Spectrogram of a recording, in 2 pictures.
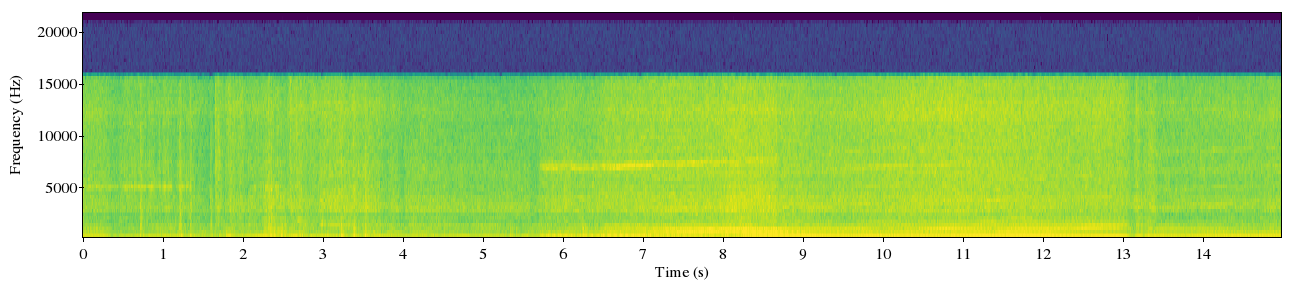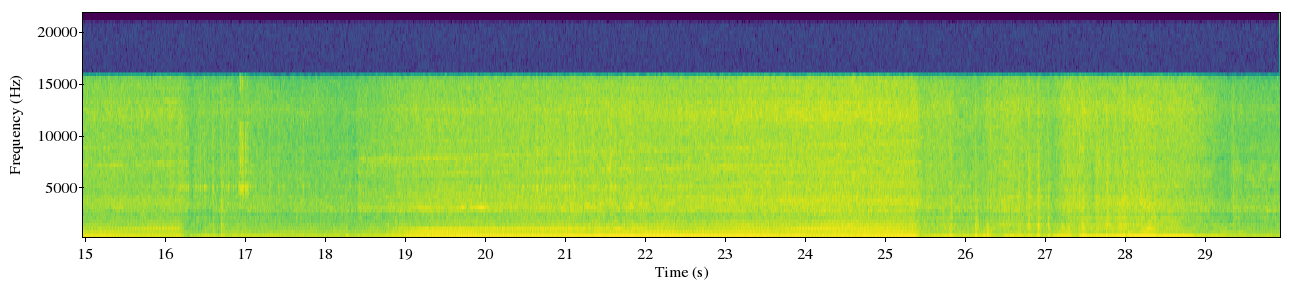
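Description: Hillman Avenger race car's four-cylinder engine heard from inside the car under hard racing use. The pitch climbs steadily and falls away sharply twice, about halfway through and again near the end, as it goes through gear changes and lifts.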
